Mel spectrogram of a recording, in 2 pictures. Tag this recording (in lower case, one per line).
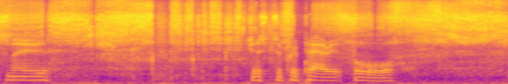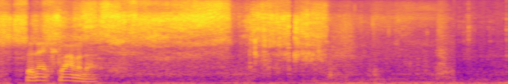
speech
